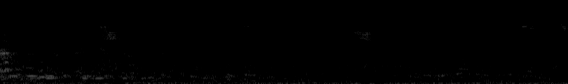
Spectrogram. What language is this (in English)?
Hindi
